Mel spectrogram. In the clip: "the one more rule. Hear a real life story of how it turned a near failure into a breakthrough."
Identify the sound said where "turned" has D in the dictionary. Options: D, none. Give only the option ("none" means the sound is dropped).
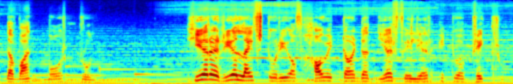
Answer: D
